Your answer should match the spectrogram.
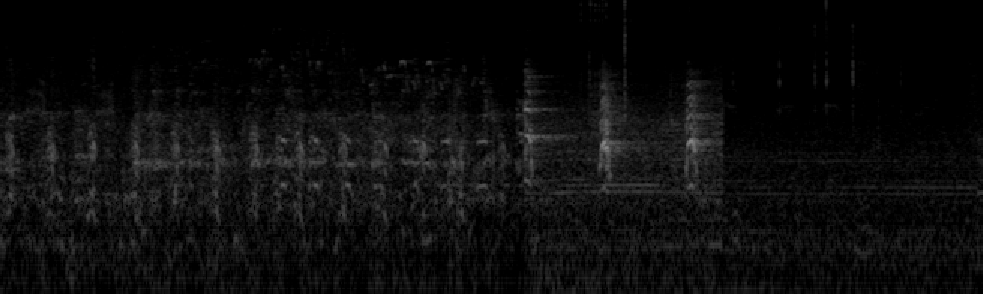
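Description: Waterfowl calling on the water: a quick run of short calls for the first several seconds, then three loud honks about a second apart.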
